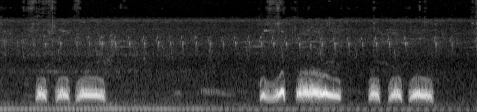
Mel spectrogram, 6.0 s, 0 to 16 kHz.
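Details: Spotted dove singing in a stuttering 'gagap tindan' (sepatah) style, recorded 23 January 2022: two phrases of three deep coos each, the middle coo of the second phrase drawn out and wavering, over a faint low hum.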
